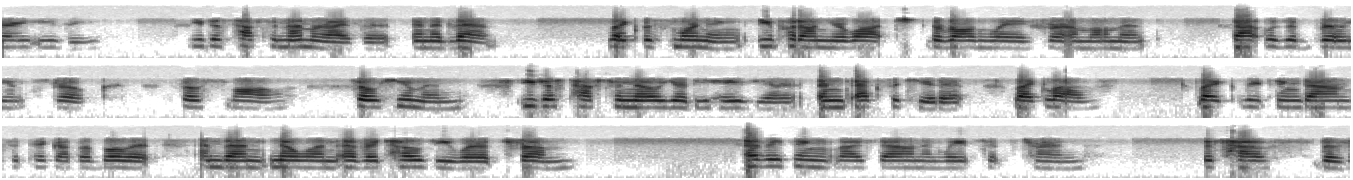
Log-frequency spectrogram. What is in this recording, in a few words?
poem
